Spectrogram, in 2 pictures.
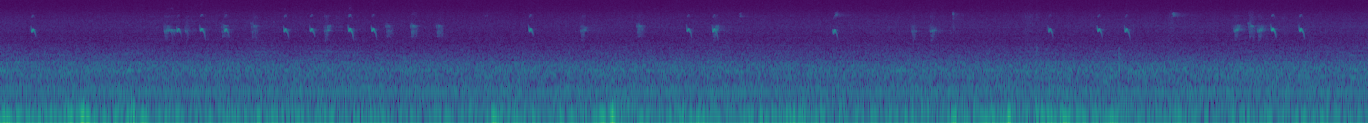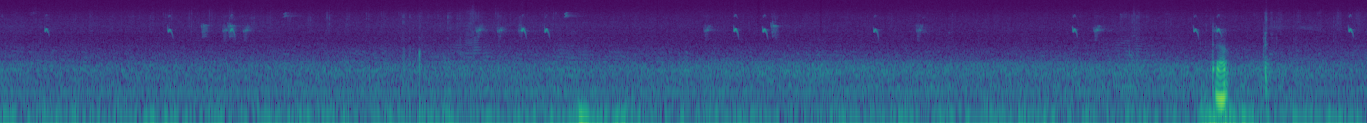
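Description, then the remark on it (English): A male wild bird, perched low in a pine tree and looking down at decoys, calls in soft, high chirps, repeated irregularly throughout over a steady low hum and faint hiss, with one sharp click near the end. “Start recording the wild bird.”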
